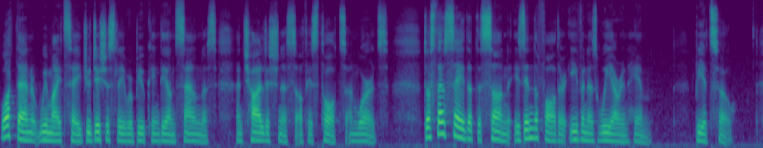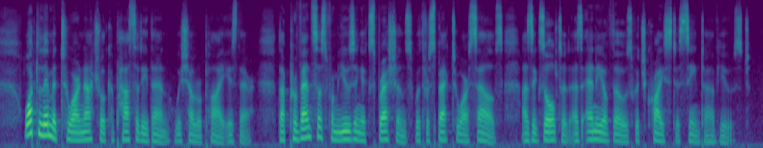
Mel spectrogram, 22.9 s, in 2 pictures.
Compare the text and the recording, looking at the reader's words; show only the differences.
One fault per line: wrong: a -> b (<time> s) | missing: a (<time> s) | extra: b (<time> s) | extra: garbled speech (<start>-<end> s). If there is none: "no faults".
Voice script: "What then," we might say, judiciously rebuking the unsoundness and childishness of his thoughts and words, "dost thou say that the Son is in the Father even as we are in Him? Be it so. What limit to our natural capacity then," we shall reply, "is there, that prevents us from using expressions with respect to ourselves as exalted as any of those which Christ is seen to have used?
no faults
